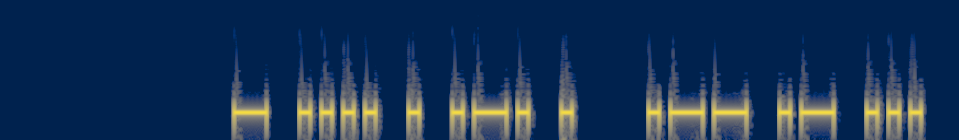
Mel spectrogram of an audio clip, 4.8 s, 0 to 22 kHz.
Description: Morse code, heard as a keyed tone, about 22 wpm, 700 Hz. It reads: THERE WAS
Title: Sentences from Top 1000 Words - Review Part 6 - 22wpm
